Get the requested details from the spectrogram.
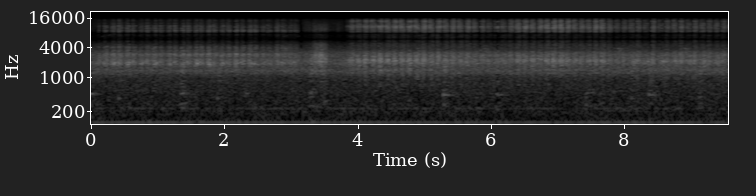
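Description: A blue colored pencil shades a small area on the page of an open paper coloring book lying flat on a wooden table, its lead rubbing and scratching across the paper while the other hand rests still on the page. The result is a steady, bright, papery scratching hiss that continues throughout, with a brief lull near the three-second mark before the strokes resume.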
